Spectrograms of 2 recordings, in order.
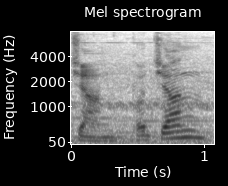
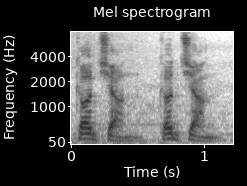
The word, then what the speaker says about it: ZOUN: In Korean, they pronounce it as Kodjan. Instead of Kozan, it's Kodjan. I don't really have a sound for the Z, so ZOUN. So that's how I learned how to pronounce ZOUN. Now you know.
